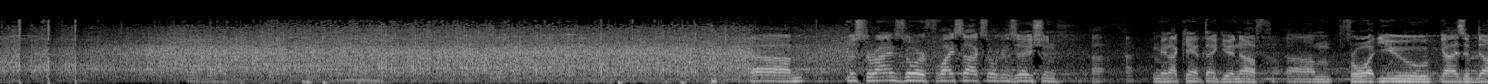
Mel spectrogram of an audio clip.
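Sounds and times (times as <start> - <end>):
large audience applause: 0.0 - 9.1
speech: 7.5 - 14.8.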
